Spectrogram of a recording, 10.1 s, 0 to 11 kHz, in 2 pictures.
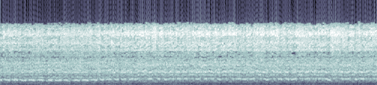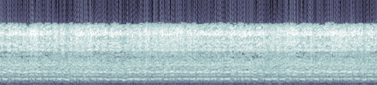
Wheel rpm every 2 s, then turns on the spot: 110, 120, 120, 110, 110.
none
